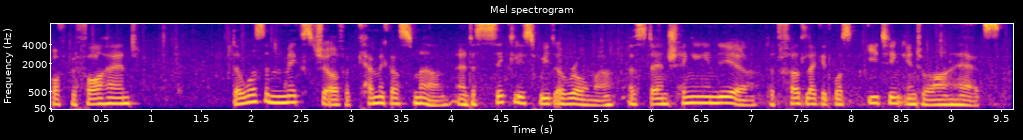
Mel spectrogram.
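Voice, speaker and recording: A man reading scripted visual novel narration aloud in a measured storyteller's manner. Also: on the high side, darkish tone, a little hiss or hum, rough recording.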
